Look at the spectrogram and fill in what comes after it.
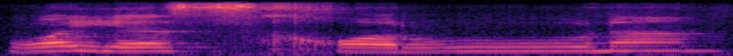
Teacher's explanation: وَيَسْخَرُونَ میں بھی سین کو آپ نے سیٹی کی آواز نکالنی ہے اور باریک رکھنا ہے، خو کو پر کرنا ہے، ویوس نہیں کہنا، وَيَسْخَرُونَ خو بھی پر ہے، رو بھی پر ہے، آگے واو مد ادا کرنی ہے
